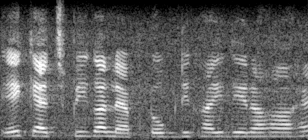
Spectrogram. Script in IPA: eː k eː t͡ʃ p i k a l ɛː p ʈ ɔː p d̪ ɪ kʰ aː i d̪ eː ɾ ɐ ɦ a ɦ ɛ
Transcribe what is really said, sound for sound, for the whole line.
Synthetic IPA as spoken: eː k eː t͡ʃ p i k a l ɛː p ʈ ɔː p d̪ ɪ kʰ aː i d̪ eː ɾ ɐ ɦ a ɦ ɛ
